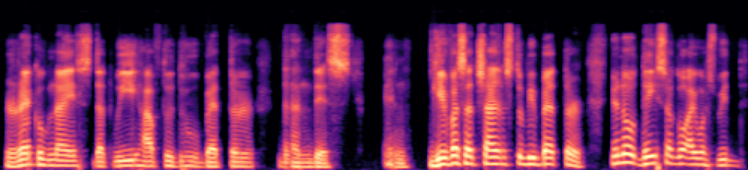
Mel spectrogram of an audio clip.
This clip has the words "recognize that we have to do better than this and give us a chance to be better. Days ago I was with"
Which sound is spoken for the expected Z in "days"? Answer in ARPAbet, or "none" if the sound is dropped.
S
